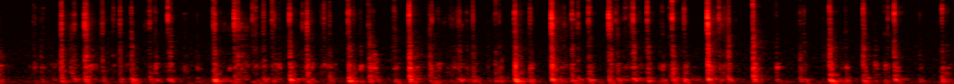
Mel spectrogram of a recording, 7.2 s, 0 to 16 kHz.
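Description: Long nails and fingertips type quietly on the black plastic keys of a red laptop. About 39 short, bright tapping clicks come in an irregular rhythm, each dying away almost at once, with a light lower thud under some strokes.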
